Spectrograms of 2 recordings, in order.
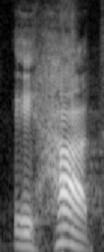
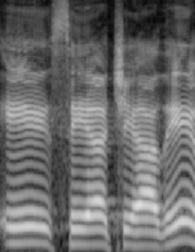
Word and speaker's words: Echad: Esa palabra uno es, se escribe en hebreo Echad o Echad, se escribe E-C-H-A-D o E-J-A-D, Echad.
